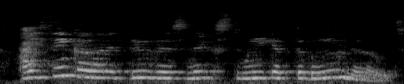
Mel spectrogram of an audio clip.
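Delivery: extremely slow, drawn-out speech. Recalling a man who stayed in their living room, imitating his very slow way of talking. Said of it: "He talks like this very slowly".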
